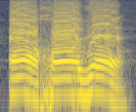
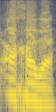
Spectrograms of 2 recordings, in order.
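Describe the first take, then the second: First: The a vowels lean toward an e sound. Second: Every sound is said thick and heavy. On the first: "imalah atau taqlil" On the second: "semuanya tebal"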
